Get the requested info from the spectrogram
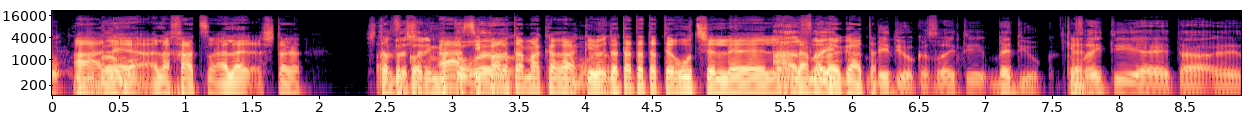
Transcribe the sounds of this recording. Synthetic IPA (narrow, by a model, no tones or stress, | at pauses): ʔalealaχat͡salaʃt̪a | ʃt̪abeiaʁipaʁt̪amakaʁakiːlud̪at̪at̪at̪at̪e̞ʁut͡sʃeleːamaloaɡat̪abid̪jukazʁait̪ibid̪ijukkḛnait̪it̪ae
